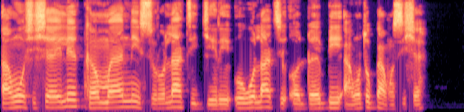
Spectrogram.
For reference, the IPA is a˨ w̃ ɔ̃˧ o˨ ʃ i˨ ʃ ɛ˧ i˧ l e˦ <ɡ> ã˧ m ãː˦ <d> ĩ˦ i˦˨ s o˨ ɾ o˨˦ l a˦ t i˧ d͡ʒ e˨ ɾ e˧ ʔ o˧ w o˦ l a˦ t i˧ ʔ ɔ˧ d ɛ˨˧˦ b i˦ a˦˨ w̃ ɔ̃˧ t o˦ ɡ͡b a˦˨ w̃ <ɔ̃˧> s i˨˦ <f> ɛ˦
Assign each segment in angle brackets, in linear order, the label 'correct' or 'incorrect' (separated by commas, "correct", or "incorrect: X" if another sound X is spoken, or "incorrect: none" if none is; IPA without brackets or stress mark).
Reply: incorrect: k, incorrect: n, correct, incorrect: ʃ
